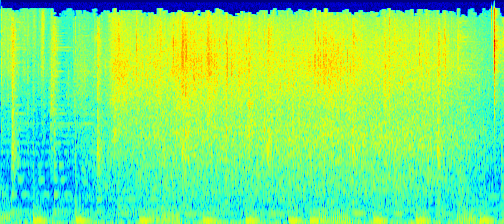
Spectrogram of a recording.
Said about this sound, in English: here's my finished rain stick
